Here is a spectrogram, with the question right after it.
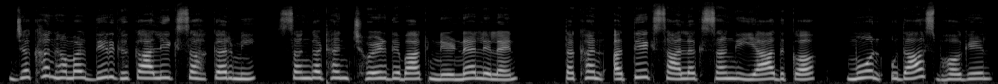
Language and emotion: Maithili, sad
